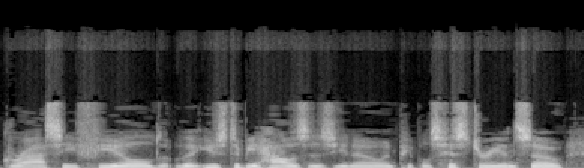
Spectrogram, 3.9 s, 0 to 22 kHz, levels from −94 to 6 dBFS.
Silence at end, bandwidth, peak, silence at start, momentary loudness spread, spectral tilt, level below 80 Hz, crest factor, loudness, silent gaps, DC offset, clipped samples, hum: 0 s; 17.5 kHz; 0 dBFS; 0.05 s; 5 LU; -4 dB/octave; -44 dBFS; 14 dB; -14 LUFS; none; 2%; under 0.1%; none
